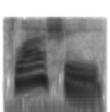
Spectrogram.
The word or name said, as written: flashy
